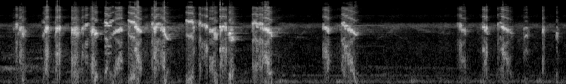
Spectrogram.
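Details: Zosterops white-eye, pleci ngalas, giving a dense run of high thin chirps and rapid warbled twitters, then two short loud notes, a pause, and a softer closing series of quick chirps.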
